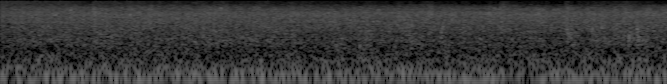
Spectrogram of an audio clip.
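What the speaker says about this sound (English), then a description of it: "The rain sounds are a good lullaby." Steady rain in the Lone Wolf video game: an even, continuous wash of rainfall, soft and fairly faint, with no other sounds over it.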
